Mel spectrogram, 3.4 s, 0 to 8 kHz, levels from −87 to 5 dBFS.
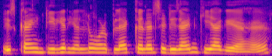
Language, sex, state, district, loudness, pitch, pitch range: Hindi, male, Arunachal Pradesh, Lower Dibang Valley, -14 LUFS, 200 Hz, 190-215 Hz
